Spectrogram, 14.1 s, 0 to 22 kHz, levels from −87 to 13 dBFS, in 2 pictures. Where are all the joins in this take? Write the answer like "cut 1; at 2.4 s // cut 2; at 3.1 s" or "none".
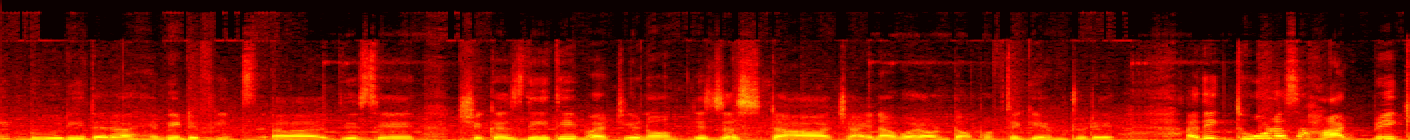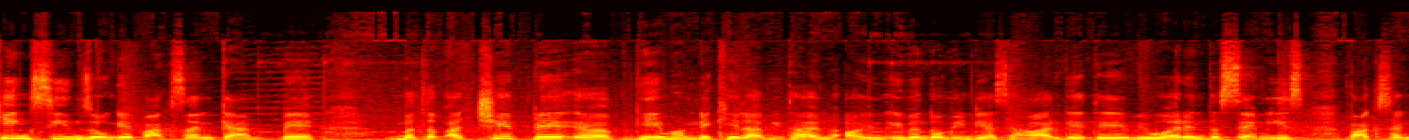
none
